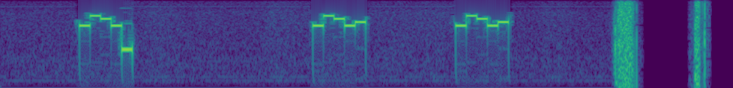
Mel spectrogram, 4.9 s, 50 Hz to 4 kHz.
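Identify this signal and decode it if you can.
Five-tone selective call (ZVEI), heard as quick runs of five tones, tones of about 70 ms. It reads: 88081 88089 88089
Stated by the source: ZVEI five-tone call received on SDR.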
